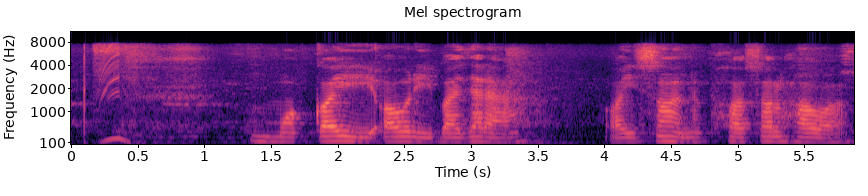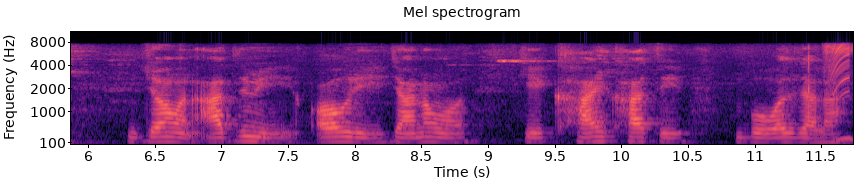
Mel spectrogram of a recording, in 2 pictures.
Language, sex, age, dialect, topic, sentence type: Bhojpuri, male, <18, Northern, agriculture, statement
